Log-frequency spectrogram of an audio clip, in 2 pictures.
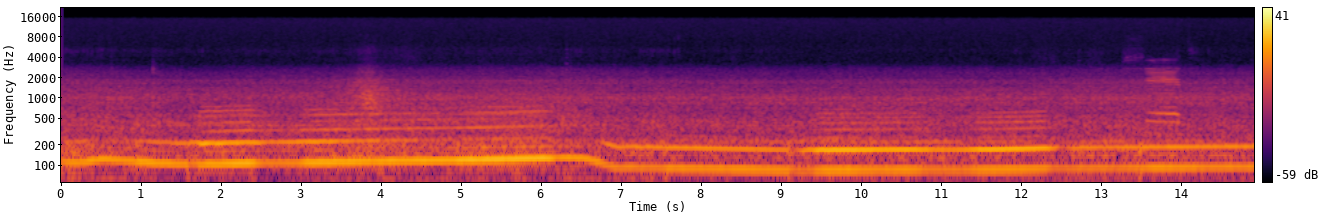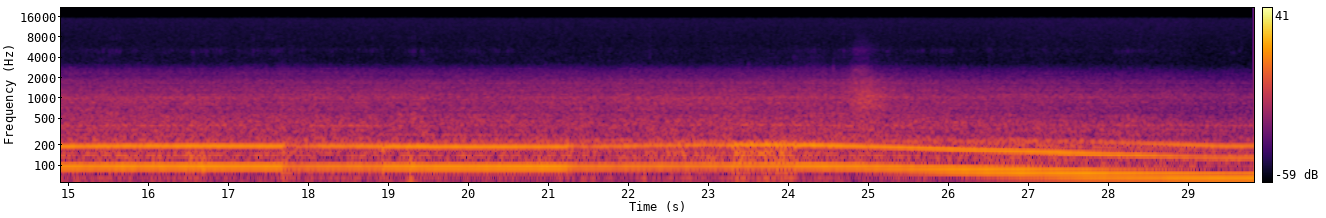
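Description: Honda Civic Si's K20Z3 inline-four engine droning steadily from inside the cabin as the car cruises. The drone shifts pitch a couple of times and falls away over the last few seconds as the car slows.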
